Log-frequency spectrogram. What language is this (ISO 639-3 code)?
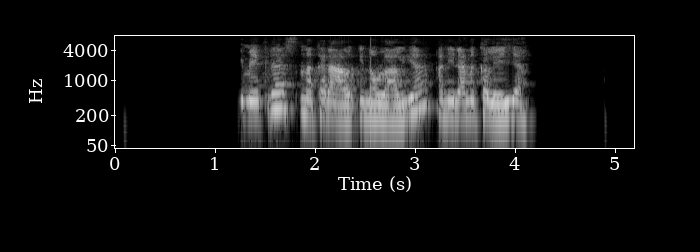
cat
